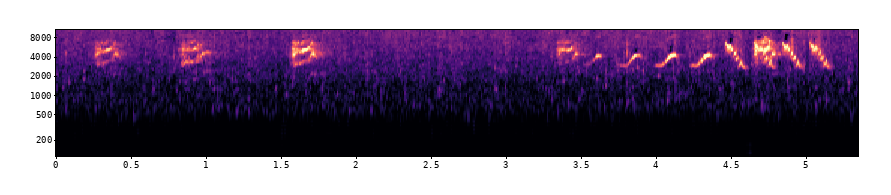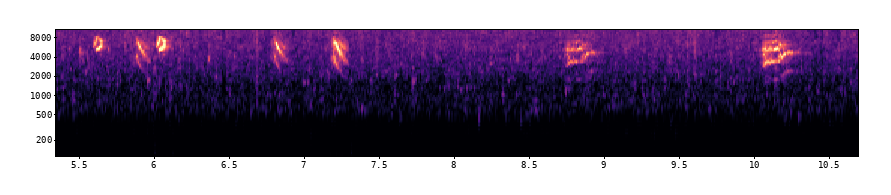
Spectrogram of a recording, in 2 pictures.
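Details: Double-collared seedeater, female calls, with short, high, bright chirps and a quick rattling run of notes, scattered with pauses over a faint steady hiss.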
